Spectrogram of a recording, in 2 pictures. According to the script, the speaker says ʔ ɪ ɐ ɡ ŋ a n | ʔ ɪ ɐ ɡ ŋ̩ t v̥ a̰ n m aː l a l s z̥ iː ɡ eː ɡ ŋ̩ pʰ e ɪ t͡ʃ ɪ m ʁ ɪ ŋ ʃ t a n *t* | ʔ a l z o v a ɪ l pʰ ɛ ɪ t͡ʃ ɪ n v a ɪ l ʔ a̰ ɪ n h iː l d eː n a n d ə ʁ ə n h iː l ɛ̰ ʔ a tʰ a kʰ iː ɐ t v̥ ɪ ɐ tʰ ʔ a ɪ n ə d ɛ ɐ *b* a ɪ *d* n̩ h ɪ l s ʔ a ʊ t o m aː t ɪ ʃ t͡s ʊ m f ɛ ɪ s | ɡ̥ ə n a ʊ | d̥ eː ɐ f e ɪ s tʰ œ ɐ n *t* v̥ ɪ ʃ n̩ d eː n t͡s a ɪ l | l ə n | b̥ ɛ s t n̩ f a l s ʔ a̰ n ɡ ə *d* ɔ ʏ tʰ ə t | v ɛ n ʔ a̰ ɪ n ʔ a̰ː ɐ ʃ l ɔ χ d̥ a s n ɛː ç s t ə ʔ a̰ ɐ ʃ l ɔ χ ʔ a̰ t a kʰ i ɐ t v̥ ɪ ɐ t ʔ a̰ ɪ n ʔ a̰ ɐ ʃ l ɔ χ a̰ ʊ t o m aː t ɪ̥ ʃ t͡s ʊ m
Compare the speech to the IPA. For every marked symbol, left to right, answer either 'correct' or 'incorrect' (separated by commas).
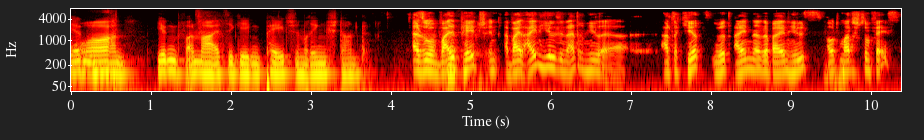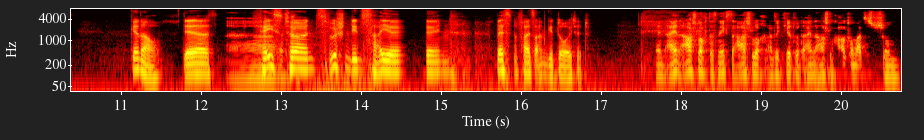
correct, correct, correct, incorrect, correct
